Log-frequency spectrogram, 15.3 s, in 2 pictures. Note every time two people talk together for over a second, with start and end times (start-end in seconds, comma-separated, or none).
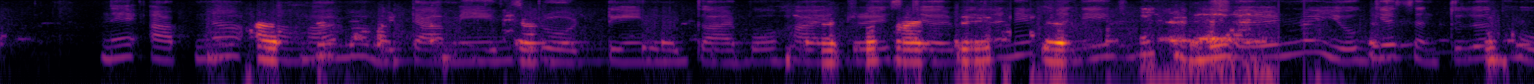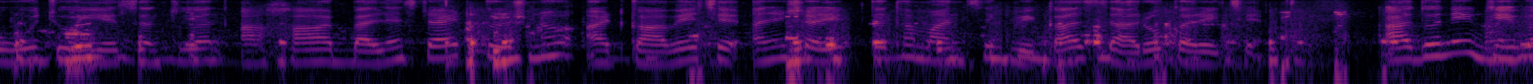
2.4-5.5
